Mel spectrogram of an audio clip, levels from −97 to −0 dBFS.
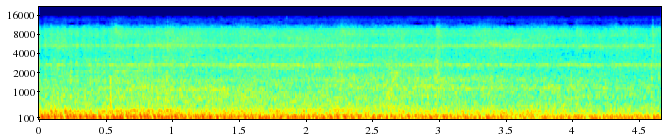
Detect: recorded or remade recorded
